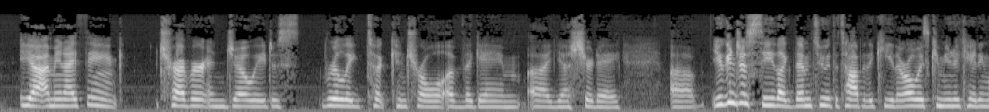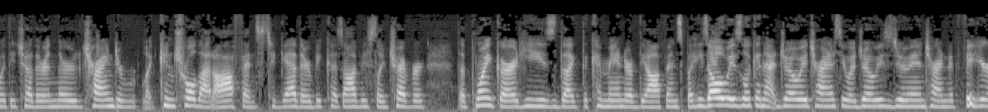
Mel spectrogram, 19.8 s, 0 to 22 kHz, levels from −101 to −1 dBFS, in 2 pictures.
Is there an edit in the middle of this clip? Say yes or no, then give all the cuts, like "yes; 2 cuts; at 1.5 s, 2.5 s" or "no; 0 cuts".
no; 0 cuts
